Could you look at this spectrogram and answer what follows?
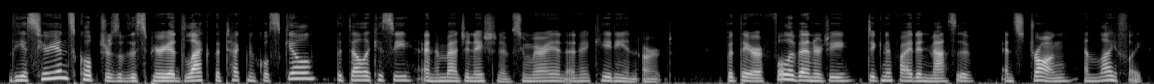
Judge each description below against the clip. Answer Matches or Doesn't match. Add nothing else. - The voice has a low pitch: Doesn't match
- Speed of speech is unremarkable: Matches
